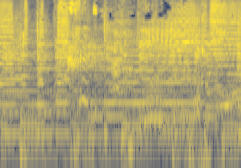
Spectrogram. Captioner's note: blubbers lips; snorts; gasps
